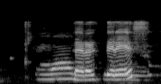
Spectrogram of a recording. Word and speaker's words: caracteres: Caracteres. Caracteres. Ajá. Ahora se vuelve, mira, carácter es palabra grave, ¿cierto? Acá también es grave, pero el acento ahora está en la sílaba T, ¿sí?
